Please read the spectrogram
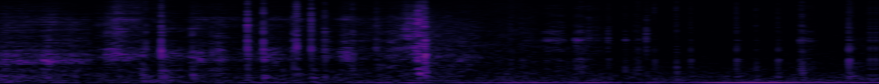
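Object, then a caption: Hardcover book with glossy paper pages. Fingertips and nails scratch and rub across the glossy paper page of a large open hardcover book lying flat. Quiet, dry scratches and crisp, bright ticks come in quick, uneven bursts over a steady low hum.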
